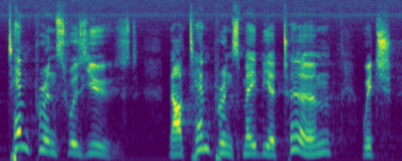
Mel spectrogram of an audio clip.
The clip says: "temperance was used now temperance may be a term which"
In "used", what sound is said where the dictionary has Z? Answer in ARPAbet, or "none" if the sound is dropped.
Z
